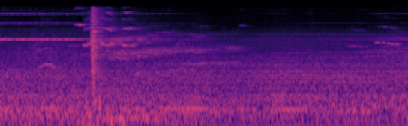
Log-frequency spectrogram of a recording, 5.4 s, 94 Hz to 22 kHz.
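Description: Greater Anglia Class 755 bi-mode train at the platform: a steady running noise with faint short squeals, one sharp clunk about a second in, and a low steady hum that sets in about three seconds in.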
